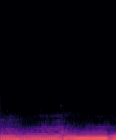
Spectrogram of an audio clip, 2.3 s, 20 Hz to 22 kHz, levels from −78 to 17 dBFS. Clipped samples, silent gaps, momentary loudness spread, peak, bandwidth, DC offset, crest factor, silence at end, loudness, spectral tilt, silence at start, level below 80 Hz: under 0.1%; none; 6 LU; -12 dBFS; 3.5 kHz; under 0.1%; 10 dB; 0 s; -22 LUFS; -11 dB/octave; 0 s; -50 dBFS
